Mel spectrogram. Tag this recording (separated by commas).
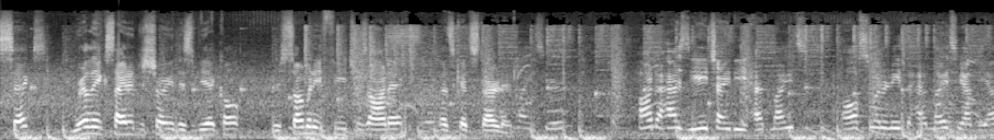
Speech, Music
